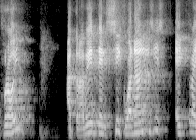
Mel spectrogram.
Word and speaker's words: Freud: pero segismundo freud o fue un escrito fred pero pronunciado como freud a través del psicoanálisis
